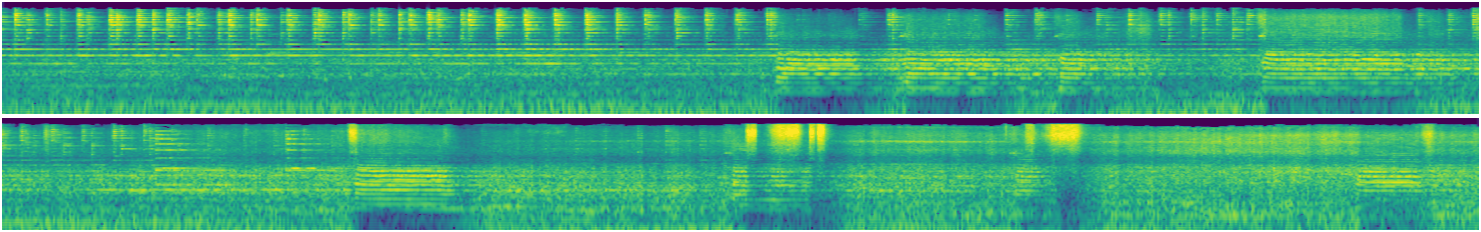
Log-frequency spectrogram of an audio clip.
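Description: Freight train's diesel locomotives running with a heavy low rumble as they pass, the horn sounding two long blasts and a shorter one from about eight seconds in, then several shorter blasts later. A grade-crossing bell rings rapidly in the first part, and the cars click over the rail joints as they roll by near the end.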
